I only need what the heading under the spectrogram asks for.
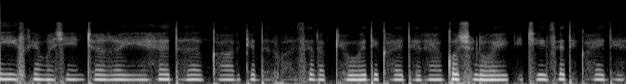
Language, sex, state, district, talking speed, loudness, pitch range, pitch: Hindi, female, Uttar Pradesh, Jyotiba Phule Nagar, 210 wpm, -20 LUFS, 220-230 Hz, 225 Hz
